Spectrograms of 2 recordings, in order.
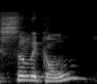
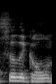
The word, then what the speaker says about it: silicone: One of the biggest application of Fumed Silica, okay, is to make silicone. And now I'm saying it correctly. The Anglos that keep correcting me. I'm talking about silicone, not silicon, silicone.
